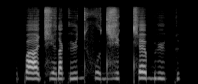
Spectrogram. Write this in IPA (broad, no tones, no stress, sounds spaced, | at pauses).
p aː t͡ɕ ɛ̤ ɾ a k y d f o̤ d ʑ ɛ k cʰ ɛ b y k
